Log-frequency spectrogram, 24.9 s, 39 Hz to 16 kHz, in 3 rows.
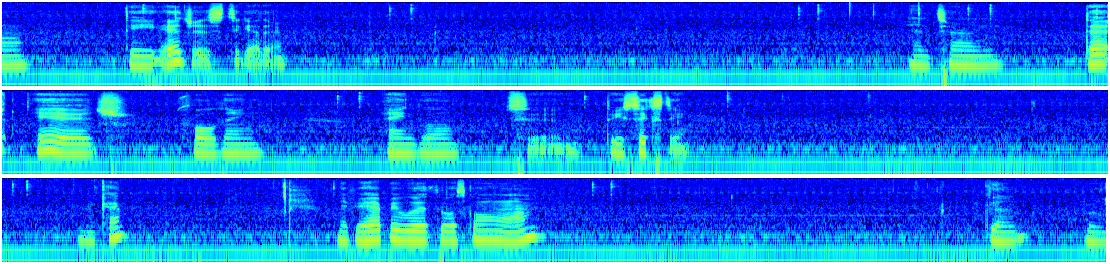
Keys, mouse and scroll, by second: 0.0-1.0 scroll up 1, 1.0 click.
